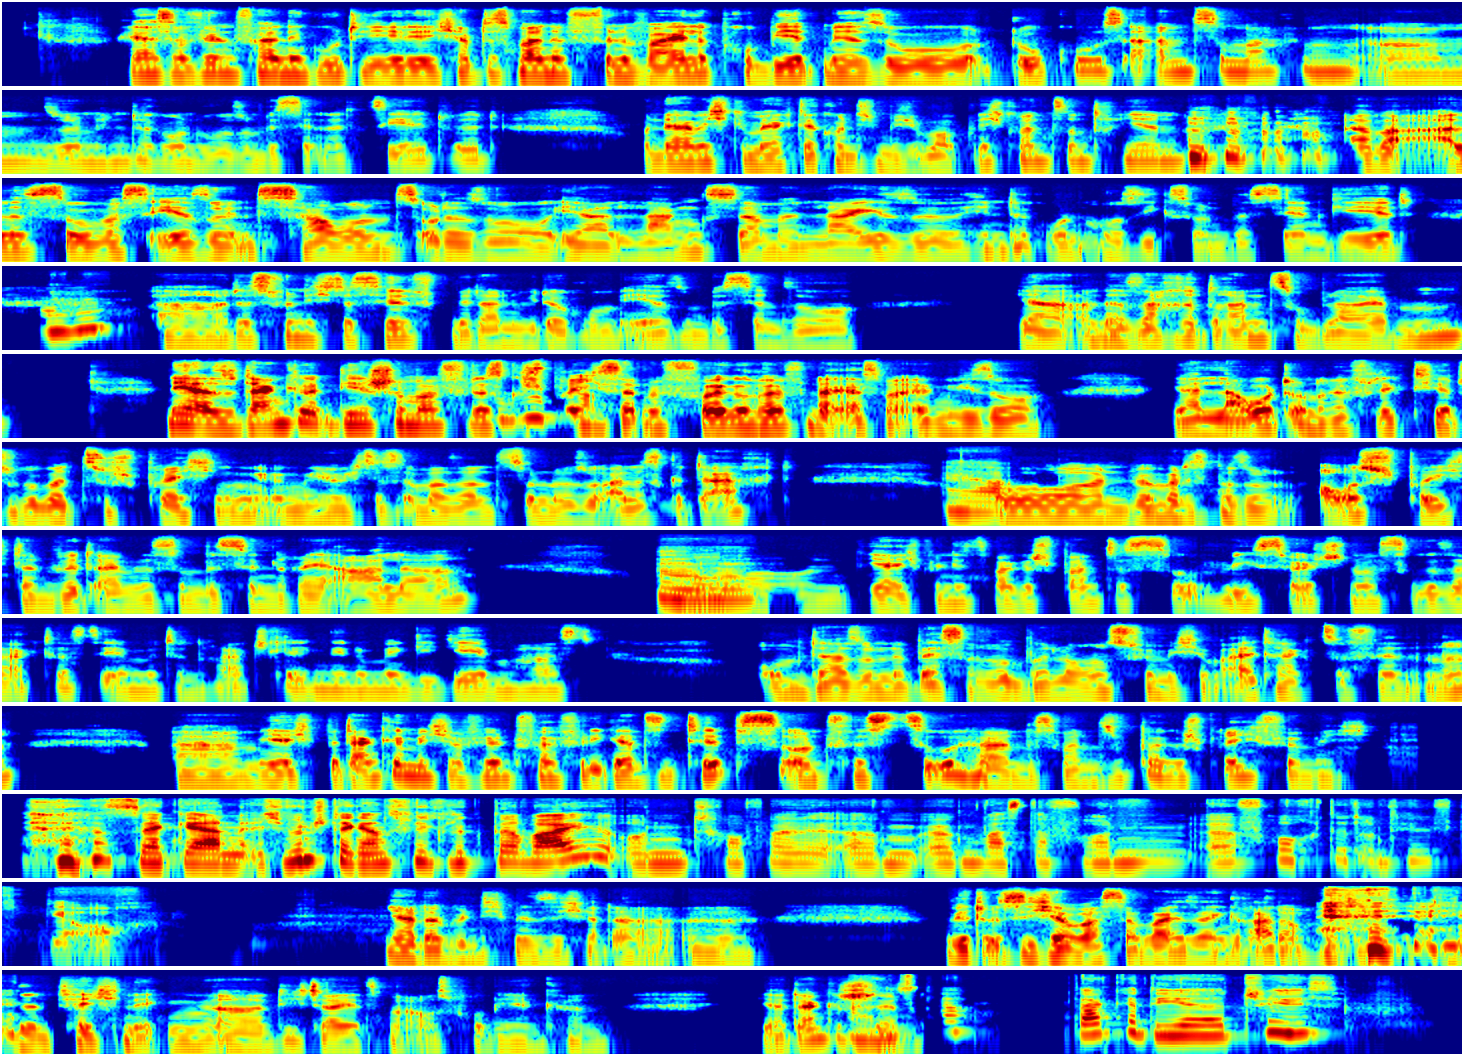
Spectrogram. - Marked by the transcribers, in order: other background noise; chuckle; in English: "researchen"; chuckle; chuckle
- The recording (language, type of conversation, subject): German, advice, Wie kann ich digitale Ablenkungen verringern, damit ich mich länger auf wichtige Arbeit konzentrieren kann?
